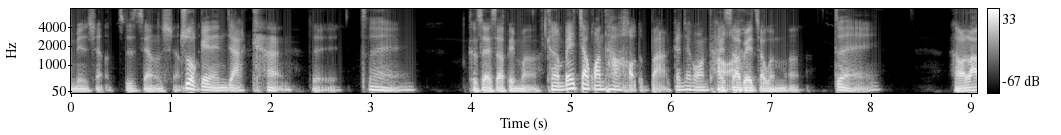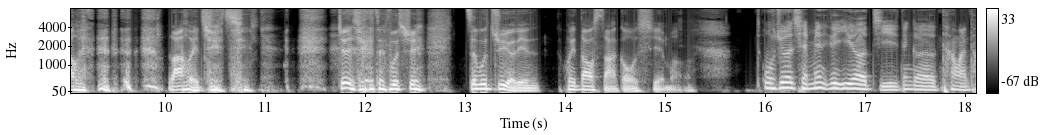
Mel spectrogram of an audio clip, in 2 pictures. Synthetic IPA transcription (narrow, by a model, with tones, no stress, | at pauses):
mjɛ˥˧nɕjɑ̰˨˩˦ŋ̩˥ʂ̩˥˩ʈ͡ʂɤ˧jɑ̰˥˩ŋɕjɑ̰˨˩˦t͡swɔ˥˩ke˨˩ɪɻə˧˦nt͡ɕja˥kʰa̰˥˩nt̪wḛ˥˩ɪt̪we˥˩ɪ | kʰə˨˩ʂɻ̩˥˩a˧˥˩ʂ̩˥˧˥pe˥˩ɪma̰˧˥kʰə˨˩n˧˥ŋpe˥˧ɪt͡ɕjkwa˥ŋt̪ʰa˥˩ʊxɑ˨˩ʊd̪ə˦ba̰˨˩kə˥nt͡ɕjkwa˥ŋt̪ʰʂ̩˥˧pe˥˧jɑ˥˧kwa̰˧˥nma̰˧˥ | t̪we˥˩ɪ | xʊla˦˥we˧˥ɪ | la˥xwe˧˥ɪt͡ɕʰy˥˧t͡ɕʰi˥˧˩n | t͡ɕo˥ʊ˨˩ɥɛ˧˥˧ʈ͡ʂə˥˧pu˥˩t͡ɕy˥˧t͡sə˥˧pu˥t͡ɕy˥˩jo˧˥ʊt̪jɛ˨˩n | xwe˥˧ɪt̪̬ɑ˥˩ʊsa̰˨˩ko˥ʊɕjɛ̰˨˩˦mɐ̰˦ | wɔ˨˩t͡ɕɥɛ˧˥d̪ə˧t͡ɕʰjɛ˧˥nmjɛ˥˧n˥i˥˧˩i˥˩ə˥˩t͡ɕi˧˥na˥˩ɡə˩t̪ʰa˥ŋla˧˥nt̪ʰ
